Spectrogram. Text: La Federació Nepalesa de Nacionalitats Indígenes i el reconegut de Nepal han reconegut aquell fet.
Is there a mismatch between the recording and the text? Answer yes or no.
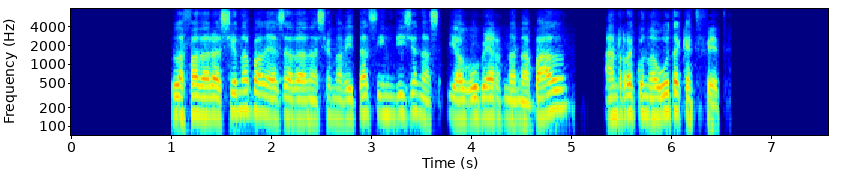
yes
